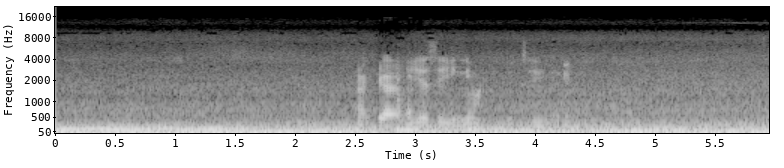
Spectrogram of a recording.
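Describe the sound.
A steady, loud low rumble of a car and street traffic on a street in Honolulu fills the whole stretch, with a short bit of conversation rising over it midway.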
